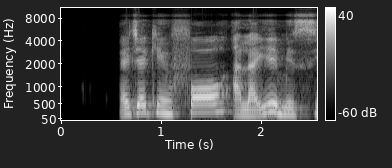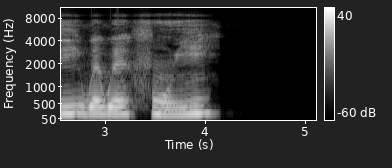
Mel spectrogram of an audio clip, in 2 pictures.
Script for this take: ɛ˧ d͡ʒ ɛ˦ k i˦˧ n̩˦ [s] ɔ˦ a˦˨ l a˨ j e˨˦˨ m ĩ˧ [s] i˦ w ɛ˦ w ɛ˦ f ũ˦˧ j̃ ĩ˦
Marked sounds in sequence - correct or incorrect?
incorrect: f, correct

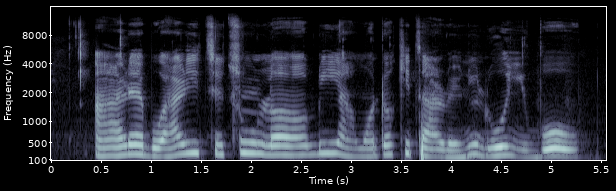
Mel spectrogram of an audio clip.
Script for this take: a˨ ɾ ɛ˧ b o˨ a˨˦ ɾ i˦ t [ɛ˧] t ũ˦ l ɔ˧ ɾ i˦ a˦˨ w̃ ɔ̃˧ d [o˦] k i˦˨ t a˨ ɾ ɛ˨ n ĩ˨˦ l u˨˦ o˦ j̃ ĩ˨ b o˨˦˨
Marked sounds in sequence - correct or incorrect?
incorrect: i˧, incorrect: ɔ˦

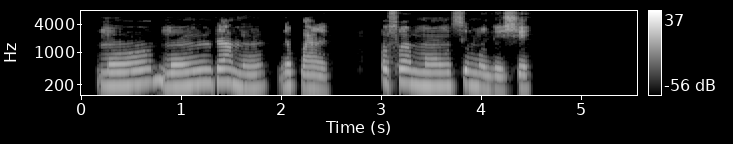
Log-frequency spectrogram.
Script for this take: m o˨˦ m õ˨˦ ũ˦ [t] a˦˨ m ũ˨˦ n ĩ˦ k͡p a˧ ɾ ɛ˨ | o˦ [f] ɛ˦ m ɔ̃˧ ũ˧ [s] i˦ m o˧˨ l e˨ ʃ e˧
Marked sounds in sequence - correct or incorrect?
incorrect: d, correct, correct

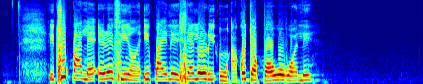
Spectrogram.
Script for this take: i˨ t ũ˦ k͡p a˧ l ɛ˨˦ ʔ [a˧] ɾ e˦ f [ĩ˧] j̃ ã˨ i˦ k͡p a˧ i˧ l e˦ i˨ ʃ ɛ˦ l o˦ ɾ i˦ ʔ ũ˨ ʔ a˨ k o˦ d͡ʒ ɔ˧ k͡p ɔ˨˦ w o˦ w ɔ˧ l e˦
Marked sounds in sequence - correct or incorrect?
incorrect: e˧, incorrect: i˧

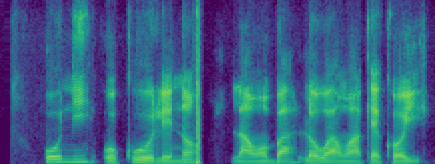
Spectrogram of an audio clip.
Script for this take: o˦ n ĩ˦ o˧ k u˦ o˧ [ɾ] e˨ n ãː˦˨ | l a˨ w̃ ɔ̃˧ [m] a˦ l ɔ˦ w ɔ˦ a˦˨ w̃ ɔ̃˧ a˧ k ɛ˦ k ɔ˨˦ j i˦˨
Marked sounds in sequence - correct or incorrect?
incorrect: l, incorrect: b

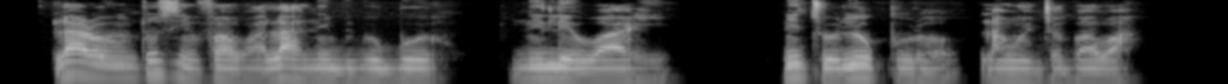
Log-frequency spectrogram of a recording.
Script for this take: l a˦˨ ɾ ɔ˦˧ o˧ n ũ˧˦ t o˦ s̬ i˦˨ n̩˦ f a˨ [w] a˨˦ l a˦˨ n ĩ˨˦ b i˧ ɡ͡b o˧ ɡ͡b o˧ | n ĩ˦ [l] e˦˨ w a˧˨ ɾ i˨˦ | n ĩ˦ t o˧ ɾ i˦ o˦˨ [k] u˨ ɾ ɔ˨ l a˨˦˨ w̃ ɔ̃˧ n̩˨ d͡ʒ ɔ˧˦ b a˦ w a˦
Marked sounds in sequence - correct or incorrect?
correct, correct, incorrect: k͡p

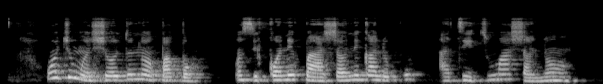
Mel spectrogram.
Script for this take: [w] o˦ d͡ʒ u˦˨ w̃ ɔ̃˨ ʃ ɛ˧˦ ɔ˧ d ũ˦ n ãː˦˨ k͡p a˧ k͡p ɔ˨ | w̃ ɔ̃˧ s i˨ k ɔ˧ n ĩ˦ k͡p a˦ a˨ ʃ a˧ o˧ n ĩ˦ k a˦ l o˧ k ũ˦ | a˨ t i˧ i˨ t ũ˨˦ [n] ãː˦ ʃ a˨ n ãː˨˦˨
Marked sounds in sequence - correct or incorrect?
correct, incorrect: m

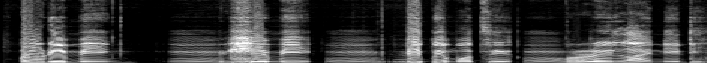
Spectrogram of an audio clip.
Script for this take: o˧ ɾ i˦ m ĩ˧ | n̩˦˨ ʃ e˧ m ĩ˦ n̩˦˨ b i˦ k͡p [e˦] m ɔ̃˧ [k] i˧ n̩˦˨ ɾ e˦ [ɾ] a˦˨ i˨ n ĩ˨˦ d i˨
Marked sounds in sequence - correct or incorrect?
correct, incorrect: t, incorrect: l

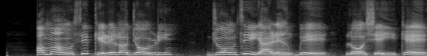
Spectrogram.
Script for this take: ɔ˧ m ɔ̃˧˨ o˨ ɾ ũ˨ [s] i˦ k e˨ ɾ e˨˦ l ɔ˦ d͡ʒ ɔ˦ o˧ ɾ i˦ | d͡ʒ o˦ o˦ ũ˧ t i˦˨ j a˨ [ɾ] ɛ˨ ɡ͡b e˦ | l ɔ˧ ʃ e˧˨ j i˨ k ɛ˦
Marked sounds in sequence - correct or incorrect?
correct, correct

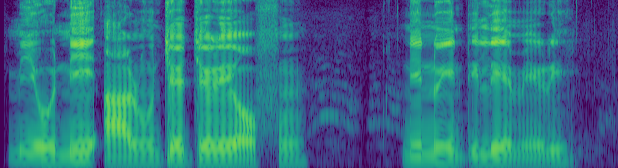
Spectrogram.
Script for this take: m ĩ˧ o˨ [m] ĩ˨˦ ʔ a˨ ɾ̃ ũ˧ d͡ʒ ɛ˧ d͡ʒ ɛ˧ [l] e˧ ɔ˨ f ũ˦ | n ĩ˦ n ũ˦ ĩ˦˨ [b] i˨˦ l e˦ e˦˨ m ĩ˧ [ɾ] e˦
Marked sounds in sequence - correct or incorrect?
incorrect: n, incorrect: ɾ, incorrect: d, correct

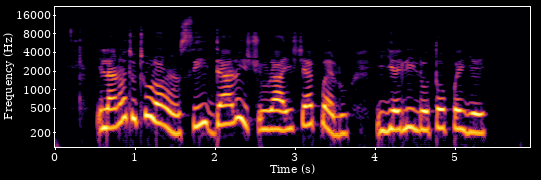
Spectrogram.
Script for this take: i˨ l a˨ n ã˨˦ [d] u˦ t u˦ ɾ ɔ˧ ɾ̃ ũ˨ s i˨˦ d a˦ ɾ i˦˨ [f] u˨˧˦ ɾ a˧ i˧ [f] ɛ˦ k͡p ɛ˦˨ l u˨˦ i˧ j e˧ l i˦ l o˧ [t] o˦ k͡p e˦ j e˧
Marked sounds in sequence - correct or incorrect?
incorrect: t, incorrect: ʃ, incorrect: ʃ, correct

